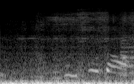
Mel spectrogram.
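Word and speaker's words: আন্দুলপোতা: আন্দুল পোতা বলে না আন্ডুল পোতা বলে? আন্দুল পোতা। আন্দুল পোতা। ওকে আন্দুল পোতা।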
